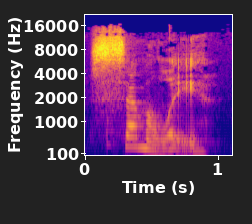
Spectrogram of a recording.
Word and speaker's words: Semele: Semele is the way that the name is pronounced.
